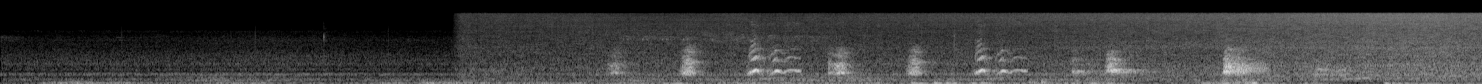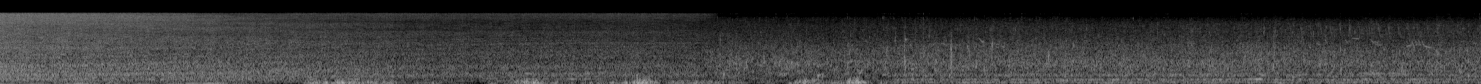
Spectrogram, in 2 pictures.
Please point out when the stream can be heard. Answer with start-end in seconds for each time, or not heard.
4.5-29.5.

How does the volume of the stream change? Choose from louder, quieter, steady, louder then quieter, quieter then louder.
louder then quieter.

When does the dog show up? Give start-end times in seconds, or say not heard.
6.1-13.7.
